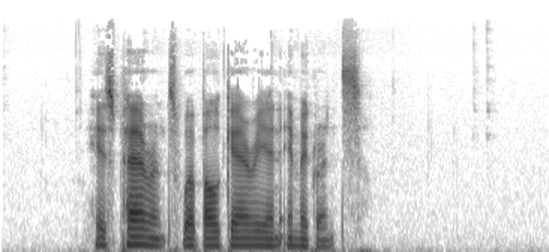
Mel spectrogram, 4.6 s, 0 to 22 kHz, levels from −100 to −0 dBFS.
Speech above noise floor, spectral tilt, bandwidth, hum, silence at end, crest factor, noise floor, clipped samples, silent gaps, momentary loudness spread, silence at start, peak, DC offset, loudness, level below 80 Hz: 47 dB; -5 dB/octave; 14.5 kHz; none; 1.55 s; 24 dB; -72 dBFS; under 0.1%; none; 12 LU; 0.75 s; -4 dBFS; under 0.1%; -25 LUFS; -52 dBFS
